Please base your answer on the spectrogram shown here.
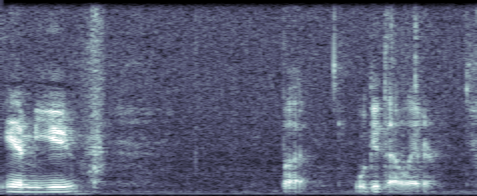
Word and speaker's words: mu: Just by the way, if you didn't catch this earlier, mu is a Greek symbol. It's pronounced mu, but we'll get that later.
